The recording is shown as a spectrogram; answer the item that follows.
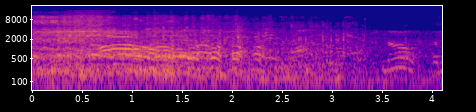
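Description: People laughing and chattering over the whir of radio-controlled monster trucks driving on dirt. The truck noise fades after about two seconds.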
